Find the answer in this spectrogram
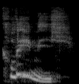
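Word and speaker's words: Kleene: pronounces words right and he pronounces it cleany cleany noing C there's no way it's cleany is look it up it's cleany that's mad [ __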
